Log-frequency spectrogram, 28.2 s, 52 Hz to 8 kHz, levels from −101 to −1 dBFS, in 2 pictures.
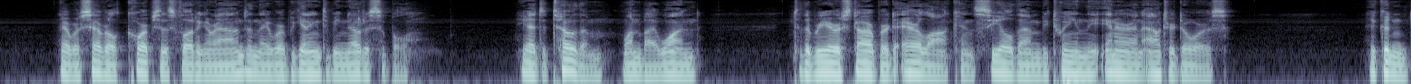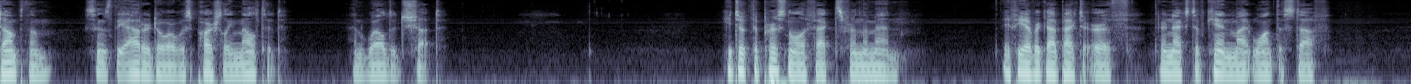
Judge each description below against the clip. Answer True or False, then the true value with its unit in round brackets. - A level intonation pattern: True (1.9 semitones)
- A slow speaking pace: False (155 wpm)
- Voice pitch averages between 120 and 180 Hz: False (85 Hz)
